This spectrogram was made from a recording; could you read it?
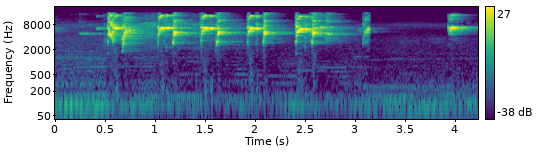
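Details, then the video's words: Lovebird giving its long 'ngekek' chatter, used to provoke other lovebirds into singing: loud, harsh, buzzy bursts of rapid high notes, roughly two per second, with a few short squeaky calls after. "suara lovebird ngekek panjang PINTAR BIKIN EMOSI LABET LAIN"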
